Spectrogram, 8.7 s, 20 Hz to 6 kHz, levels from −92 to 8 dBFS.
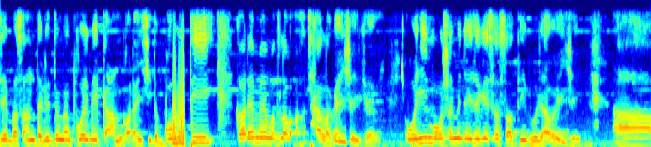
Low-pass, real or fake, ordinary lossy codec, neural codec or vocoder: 5.4 kHz; real; none; none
